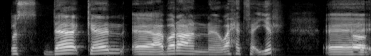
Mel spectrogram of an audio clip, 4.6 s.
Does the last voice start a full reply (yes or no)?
no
